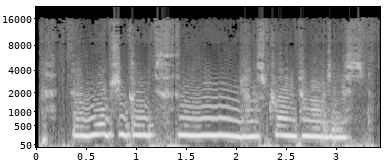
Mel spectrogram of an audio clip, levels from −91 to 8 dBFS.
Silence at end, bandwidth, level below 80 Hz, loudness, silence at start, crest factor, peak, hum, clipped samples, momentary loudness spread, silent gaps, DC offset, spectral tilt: 0 s; 17 kHz; -24 dBFS; -6 LUFS; 0.05 s; 6 dB; 0 dBFS; none; 0.1%; 3 LU; none; under 0.1%; -4 dB/octave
